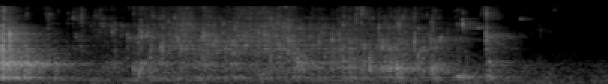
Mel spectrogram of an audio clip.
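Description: Vinegar poured from a plastic jug into a plastic pitcher: a steady stream of liquid that starts sharply and stops a little after three seconds in.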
